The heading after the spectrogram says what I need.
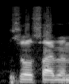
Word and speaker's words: psilocybin: It was like, where they used like they found people that had used mushrooms, psilocybin mushrooms, psilocybin mushrooms. I need to get in the habit of pronouncing it correctly. Psilocybin. not psilocybin.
